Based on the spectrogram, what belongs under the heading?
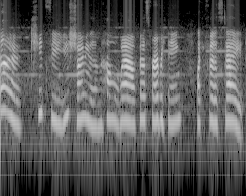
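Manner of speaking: very high, sugary put-on voice; mock cutesy reply. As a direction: play dumb and sweet, way up high. Her mock reply about penguins.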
